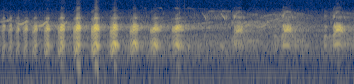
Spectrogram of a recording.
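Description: Willow ptarmigan giving a rapid run of harsh, nasal, croaking notes, about ten in under two seconds, then a few slower, spaced notes.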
